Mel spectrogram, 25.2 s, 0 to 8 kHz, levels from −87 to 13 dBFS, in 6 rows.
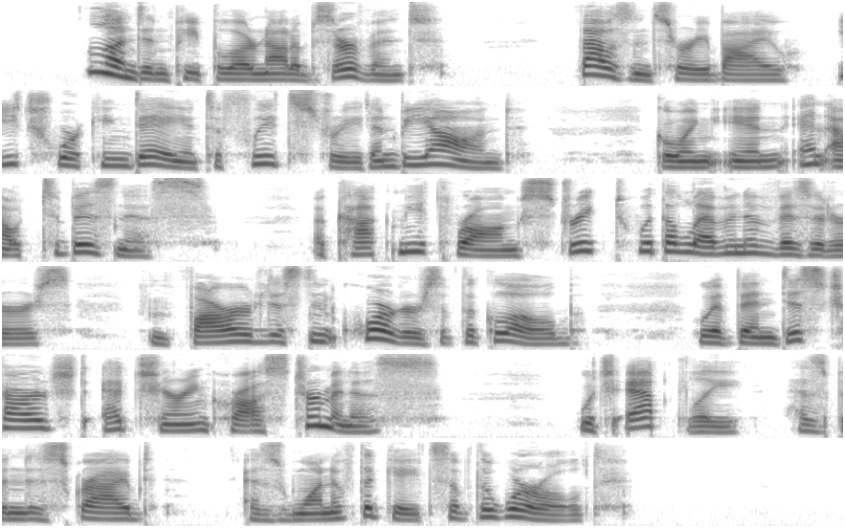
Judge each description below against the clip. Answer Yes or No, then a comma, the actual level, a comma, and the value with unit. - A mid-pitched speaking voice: Yes, medium, 180 Hz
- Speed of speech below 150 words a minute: Yes, average, 140 wpm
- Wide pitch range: Yes, wide, 6.3 semitones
